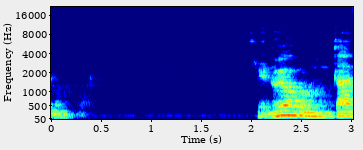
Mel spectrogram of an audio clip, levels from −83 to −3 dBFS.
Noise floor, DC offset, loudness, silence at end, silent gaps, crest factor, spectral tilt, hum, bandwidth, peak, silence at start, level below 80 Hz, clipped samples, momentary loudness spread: -75 dBFS; under 0.1%; -25 LUFS; 0 s; none; 18 dB; -8.5 dB/octave; none; 7 kHz; -12 dBFS; 0 s; -70 dBFS; under 0.1%; 19 LU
